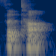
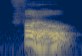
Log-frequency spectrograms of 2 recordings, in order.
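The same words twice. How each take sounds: First: "fata" as fuh-TAH; "fata" with weak fuh, strong TAH; second-syllable stress. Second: "photo" as FOH-to; "photo" with strong FOH, weak to; first-syllable stress. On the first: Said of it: "stress on the second syllable". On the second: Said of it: "stress on the first syllable". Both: Shown as a demonstration.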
